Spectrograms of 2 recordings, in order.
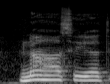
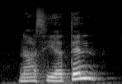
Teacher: اب تن جو ہے اس کی آواز کو اپنے ہونٹوں میں چھپا جائیے اور ناک میں وہ آواز چلی جائے گی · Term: اخفا حقیقی کا غنہ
